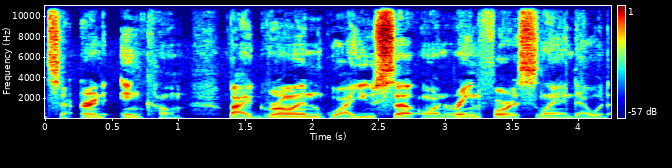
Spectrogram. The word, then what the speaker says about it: Guayusa: Guayusa, I'm sorry. It took me forever to figure out how to pronounce that.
